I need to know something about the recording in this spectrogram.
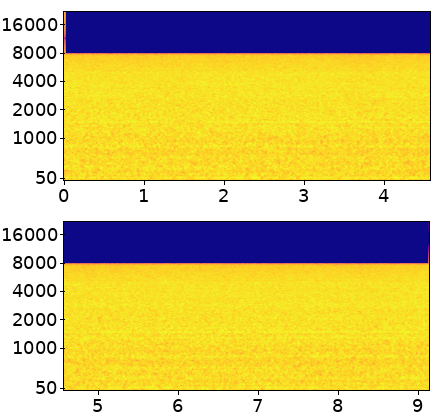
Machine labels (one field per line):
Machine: fan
